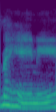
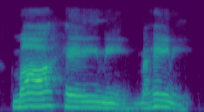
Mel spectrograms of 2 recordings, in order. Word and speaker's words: Mahaney: The first, I'm gonna do it in three syllables. Ma, like come on, Ma. Hey, hey there. And knee, your knee. Mahaney is the first one.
